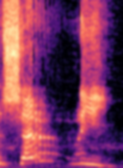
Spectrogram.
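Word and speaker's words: شَرِّ: When we want to pronounce it, we will pronounce it with two ra. Okay. First of them is second, and the second is with kasra. So, min sharri.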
